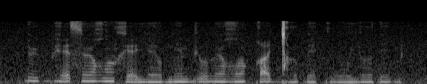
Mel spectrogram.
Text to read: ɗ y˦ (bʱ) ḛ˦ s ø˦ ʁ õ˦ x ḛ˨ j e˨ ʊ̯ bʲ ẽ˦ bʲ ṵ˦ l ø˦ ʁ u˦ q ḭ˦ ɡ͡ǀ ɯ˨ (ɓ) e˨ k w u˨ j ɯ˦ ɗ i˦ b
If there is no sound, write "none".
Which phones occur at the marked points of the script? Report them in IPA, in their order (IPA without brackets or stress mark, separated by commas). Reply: bʱ, ɓ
